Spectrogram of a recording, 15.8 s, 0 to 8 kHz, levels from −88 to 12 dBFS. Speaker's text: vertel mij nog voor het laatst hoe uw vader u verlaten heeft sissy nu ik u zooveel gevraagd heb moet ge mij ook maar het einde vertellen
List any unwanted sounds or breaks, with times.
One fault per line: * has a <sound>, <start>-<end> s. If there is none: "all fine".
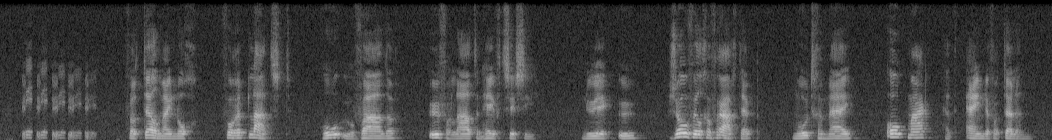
* has a laugh, 0.3-1.5 s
